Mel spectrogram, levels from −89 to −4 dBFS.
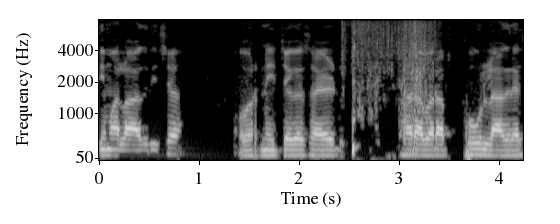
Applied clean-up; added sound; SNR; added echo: classical method spectral subtraction.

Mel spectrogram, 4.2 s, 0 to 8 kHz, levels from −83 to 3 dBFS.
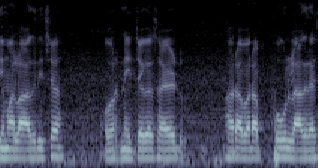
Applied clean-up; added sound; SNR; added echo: none; none; none; none.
